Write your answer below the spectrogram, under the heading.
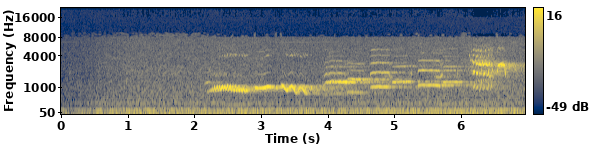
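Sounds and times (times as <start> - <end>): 
steady low outdoor rumble: 0.0 - 6.9
blackbird singing a whistled melody resembling a children's song: 2.2 - 6.9.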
